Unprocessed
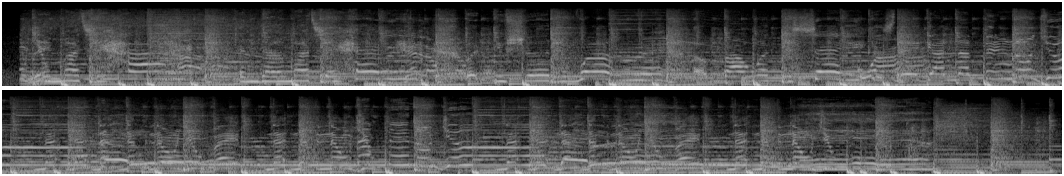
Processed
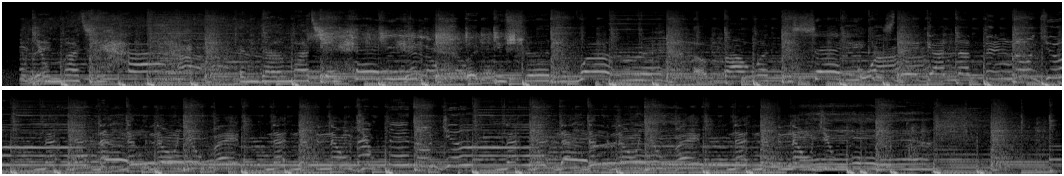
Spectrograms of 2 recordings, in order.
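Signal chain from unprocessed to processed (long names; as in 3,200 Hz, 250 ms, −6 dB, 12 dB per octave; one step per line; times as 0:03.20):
0:03.05–0:05.13: graphic EQ with 15 bands 400 Hz +6 dB, 1,600 Hz −11 dB, 4,000 Hz +12 dB
level −8.5 dB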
